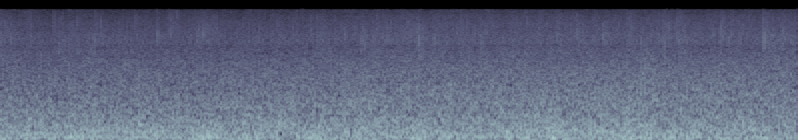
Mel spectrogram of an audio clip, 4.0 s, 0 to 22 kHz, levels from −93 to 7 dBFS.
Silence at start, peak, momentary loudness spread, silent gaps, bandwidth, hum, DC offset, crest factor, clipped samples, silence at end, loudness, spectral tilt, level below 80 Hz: 0 s; -10 dBFS; 1 LU; none; 17 kHz; none; under 0.1%; 14 dB; under 0.1%; 0 s; -25 LUFS; -4.5 dB/octave; -32 dBFS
